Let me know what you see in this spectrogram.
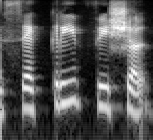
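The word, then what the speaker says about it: sacrificial: पे है यह सैक्री इसको सैक्रिफाइस नहीं पढ़ेंगे सैक्रिफिशियल सैक्री फिशियल सैक्रिफिशियल चलिए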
